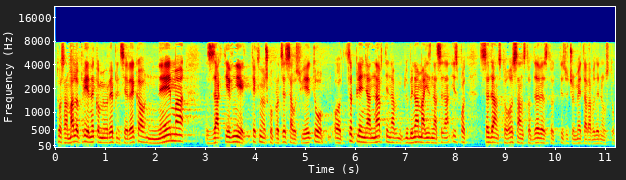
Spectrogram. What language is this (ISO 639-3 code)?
hrv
